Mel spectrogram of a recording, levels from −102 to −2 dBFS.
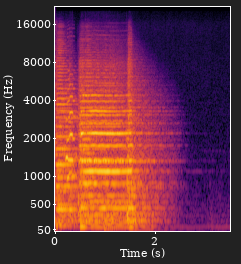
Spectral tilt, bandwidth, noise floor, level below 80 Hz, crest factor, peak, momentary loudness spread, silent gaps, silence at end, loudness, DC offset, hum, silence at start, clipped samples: -2.5 dB/octave; 17.5 kHz; -61 dBFS; -54 dBFS; 16 dB; -2 dBFS; 20 LU; none; 1.35 s; -12 LUFS; under 0.1%; none; 0 s; under 0.1%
